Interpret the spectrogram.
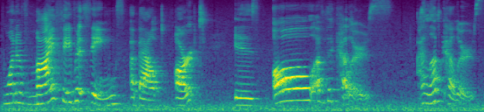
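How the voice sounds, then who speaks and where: High-pitched woman reading slowly for children. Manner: animated, careful enunciation for young children. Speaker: children's librarian hosting a virtual storytime. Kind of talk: children's storytime reading and teaching. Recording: roomy echo, faint background noise.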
